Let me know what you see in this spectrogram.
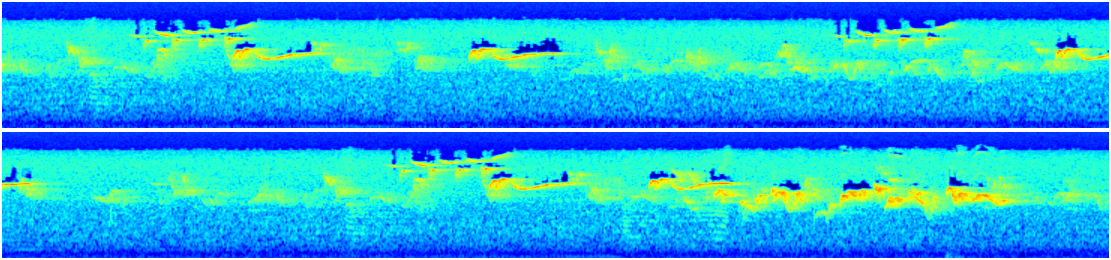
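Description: Birds singing: bursts of whistled notes that glide up and hook down, returning every few seconds, growing busier and louder near the end, over a faint steady outdoor hiss.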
